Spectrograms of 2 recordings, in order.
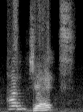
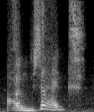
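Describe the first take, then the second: First: The stress is on the first syllable. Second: The stress is on the second syllable. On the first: It is used as a noun. "as a noun" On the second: It is used as a verb. "as a verb"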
